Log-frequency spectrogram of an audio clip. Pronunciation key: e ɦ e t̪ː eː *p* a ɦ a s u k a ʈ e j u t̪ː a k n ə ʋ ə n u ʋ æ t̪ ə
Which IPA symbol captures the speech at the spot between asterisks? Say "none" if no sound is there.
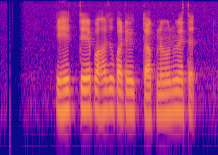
p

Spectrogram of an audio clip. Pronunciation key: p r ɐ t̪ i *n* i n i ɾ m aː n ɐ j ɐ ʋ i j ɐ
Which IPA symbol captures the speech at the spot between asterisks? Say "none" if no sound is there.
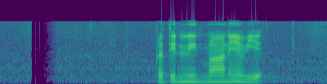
n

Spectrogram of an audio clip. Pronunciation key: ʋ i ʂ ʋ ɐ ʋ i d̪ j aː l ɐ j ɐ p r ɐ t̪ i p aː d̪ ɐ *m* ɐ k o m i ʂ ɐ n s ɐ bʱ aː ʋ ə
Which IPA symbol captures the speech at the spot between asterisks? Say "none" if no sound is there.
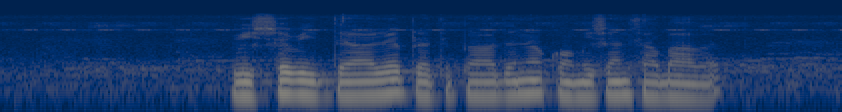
n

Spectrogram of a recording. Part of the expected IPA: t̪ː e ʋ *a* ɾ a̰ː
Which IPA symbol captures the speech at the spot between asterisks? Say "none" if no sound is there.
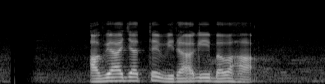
i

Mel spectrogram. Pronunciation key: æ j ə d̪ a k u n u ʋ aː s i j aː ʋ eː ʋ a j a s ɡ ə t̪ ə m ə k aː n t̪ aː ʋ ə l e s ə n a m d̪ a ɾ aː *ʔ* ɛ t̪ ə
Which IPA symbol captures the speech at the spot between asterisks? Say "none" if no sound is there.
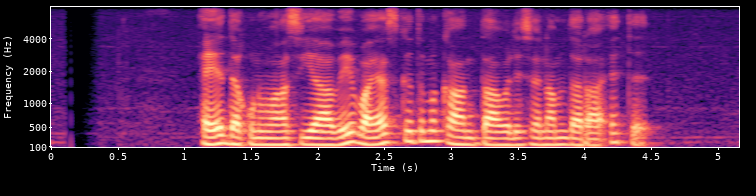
ʔ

